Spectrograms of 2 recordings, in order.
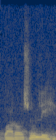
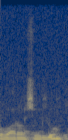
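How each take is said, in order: First: The word ends with an i vowel. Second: The word ends with a u vowel.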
